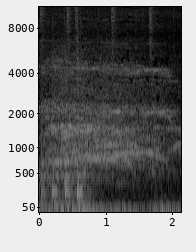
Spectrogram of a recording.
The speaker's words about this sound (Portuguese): Então vamos fazer o melhor agora. Dá um grito pra Jesus ouvir.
